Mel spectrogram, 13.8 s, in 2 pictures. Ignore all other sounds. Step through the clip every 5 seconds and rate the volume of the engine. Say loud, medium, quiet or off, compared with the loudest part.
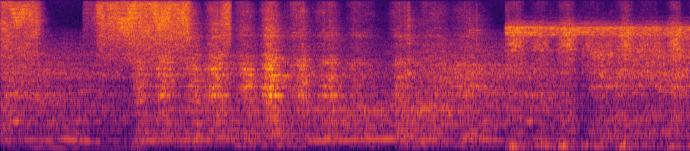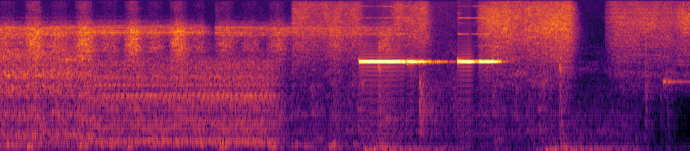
loud, loud, quiet.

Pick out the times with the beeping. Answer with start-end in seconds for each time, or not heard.
10.4-11.9.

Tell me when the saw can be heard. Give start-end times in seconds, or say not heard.
1.3-10.9.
